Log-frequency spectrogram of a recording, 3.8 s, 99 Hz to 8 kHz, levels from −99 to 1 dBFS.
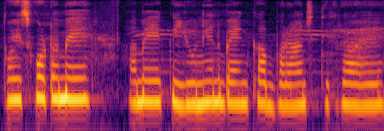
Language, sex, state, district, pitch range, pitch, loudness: Hindi, male, Bihar, West Champaran, 245-285 Hz, 260 Hz, -18 LUFS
